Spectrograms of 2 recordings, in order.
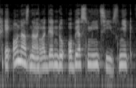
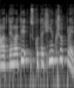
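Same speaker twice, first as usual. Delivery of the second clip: talking with mouth full of food; 4 semitones higher than usual. Tasting the crunchy pastries on the microphone, talking with mouth full. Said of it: "S plnou pusou se opravdu špatně mluví".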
